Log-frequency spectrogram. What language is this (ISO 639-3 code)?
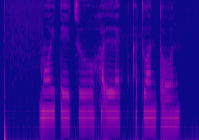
cnh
